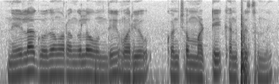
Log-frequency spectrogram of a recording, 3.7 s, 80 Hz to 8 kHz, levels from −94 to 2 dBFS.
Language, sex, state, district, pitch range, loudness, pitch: Telugu, male, Telangana, Hyderabad, 120-135 Hz, -25 LUFS, 125 Hz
